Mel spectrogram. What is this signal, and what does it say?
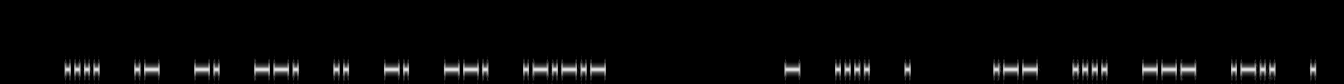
Morse code, heard as a keyed tone, about 25 wpm, spaced as for 16 wpm, 700 Hz. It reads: HANGING. THE WHOLE
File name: Pinocchio / Pinocchio ch6 10 25 ik1hge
